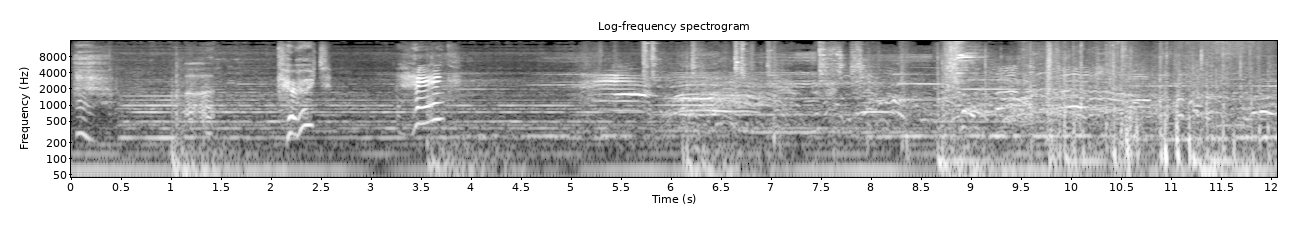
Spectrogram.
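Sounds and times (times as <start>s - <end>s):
background music: 0.0s - 12.0s
voices: 5.0s - 12.0s
camel footfalls: 9.5s - 12.0s.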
